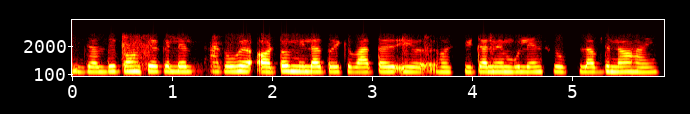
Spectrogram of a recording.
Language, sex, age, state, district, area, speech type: Maithili, female, 30-45, Bihar, Sitamarhi, rural, conversation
